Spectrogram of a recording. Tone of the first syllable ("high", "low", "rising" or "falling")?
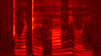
rising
